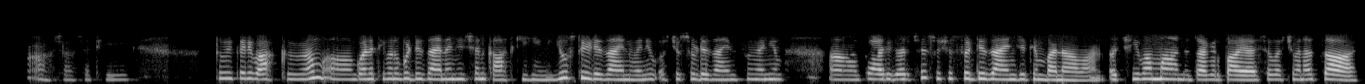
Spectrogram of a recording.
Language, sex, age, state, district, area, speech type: Kashmiri, female, 30-45, Jammu and Kashmir, Srinagar, urban, conversation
